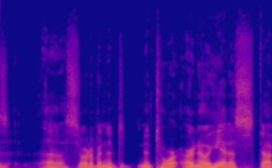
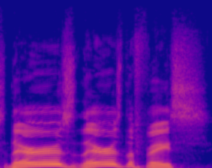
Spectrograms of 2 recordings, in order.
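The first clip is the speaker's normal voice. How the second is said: excited; 6 semitones higher, 3 dB louder, much slower than usual. Real, not acted. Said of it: "You knew one was coming".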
